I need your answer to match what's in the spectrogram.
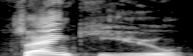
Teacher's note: But if you say the word thank you is unvoiced TH. There's no buzzing, there's no humming sound.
